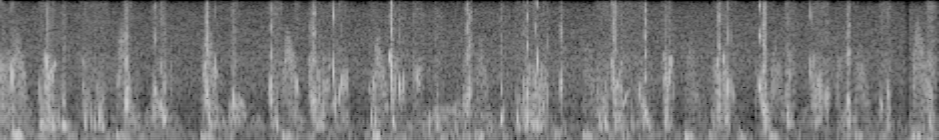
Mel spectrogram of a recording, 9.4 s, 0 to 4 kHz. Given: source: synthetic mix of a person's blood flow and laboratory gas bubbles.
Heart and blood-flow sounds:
Doppler ultrasound of blood flow; subclavian vein
0.00-0.22 s: bubbles
0.38-0.69 s: bubbles
0.78-1.07 s: bubbles
1.21-1.38 s: bubbles
1.49-1.67 s: bubbles
2.00-2.42 s: bubbles
2.65-2.80 s: bubbles
2.92-3.00 s: bubbles
3.06-3.48 s: bubbles
3.67-4.06 s: bubbles
4.11-4.24 s: bubbles
4.32-4.43 s: bubbles
4.60-4.72 s: bubbles
4.97-5.06 s: bubbles
5.12-5.49 s: bubbles
5.57-5.64 s: bubbles
5.95-6.51 s: bubbles
6.59-6.73 s: bubbles
7.09-7.36 s: bubbles
7.54-7.73 s: bubbles
7.83-7.97 s: bubbles
8.06-8.29 s: bubbles
8.33-8.55 s: bubbles
8.77-8.90 s: bubbles
9.23-9.34 s: bubbles
9.37-9.40 s: bubbles
From the record:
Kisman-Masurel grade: 343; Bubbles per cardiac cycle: rolling drumbeat, 9 or more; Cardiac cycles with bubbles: 100%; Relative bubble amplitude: loud (0.450 to 0.775); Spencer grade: 3 (all of the cardiac periods contain showers or single bubble signals, but not dominating or overriding the cardiac motion signals); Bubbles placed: anywhere in the cardiac cycle

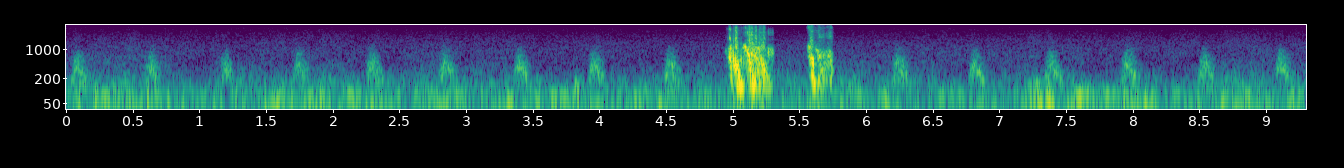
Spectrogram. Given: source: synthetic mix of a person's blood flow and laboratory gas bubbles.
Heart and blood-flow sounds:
Doppler ultrasound of blood flow; subclavian vein
4.95-5.32 s: bubbles
5.55-5.76 s: bubbles
From the record:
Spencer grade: 1 (occasional bubble signal discernible with the cardiac motion signal, with majority of cardiac periods free of bubbles); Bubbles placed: anywhere in the cardiac cycle

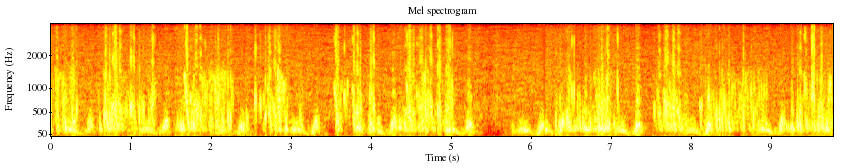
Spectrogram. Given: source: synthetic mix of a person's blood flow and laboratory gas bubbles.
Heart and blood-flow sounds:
Doppler ultrasound of blood flow; precordium
0.00-0.37 s: bubbles
0.58-1.33 s: bubbles
1.56-2.32 s: bubbles
2.44-2.50 s: bubbles
2.54-3.00 s: bubbles
3.08-3.18 s: bubbles
3.54-3.94 s: bubbles
3.96-4.15 s: bubbles
4.34-5.06 s: bubbles
6.29-7.15 s: bubbles
7.53-7.99 s: bubbles
8.09-8.96 s: bubbles
9.17-9.79 s: bubbles
From the record:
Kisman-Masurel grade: 332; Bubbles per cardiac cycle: rolling drumbeat, 9 or more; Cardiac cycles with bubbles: 50 to 99%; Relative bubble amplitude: moderate (0.250 to 0.450); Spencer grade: 3 (all of the cardiac periods contain showers or single bubble signals, but not dominating or overriding the cardiac motion signals); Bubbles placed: only in the low amplitude regions of the cardiac cycle

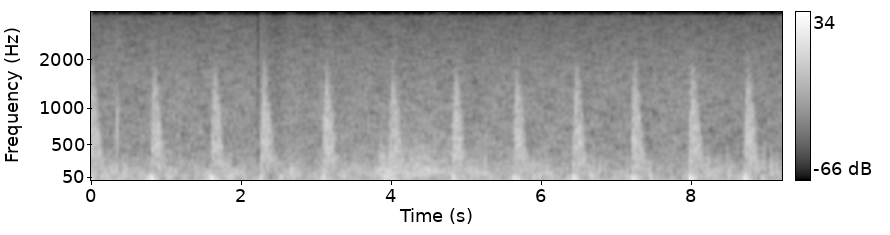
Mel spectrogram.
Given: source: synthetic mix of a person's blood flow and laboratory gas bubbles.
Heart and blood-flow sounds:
Doppler ultrasound of blood flow; subclavian vein
0.32-0.37 s: bubbles
From the record:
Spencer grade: 2 (many but less than half of the cardiac periods contain bubble signals, singularly or in groups); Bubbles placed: anywhere in the cardiac cycle

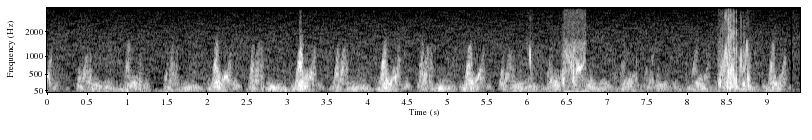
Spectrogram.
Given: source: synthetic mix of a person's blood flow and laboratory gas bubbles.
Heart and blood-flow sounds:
Doppler ultrasound of blood flow; precordium
6.00-6.08 s: bubbles
6.42-6.74 s: bubbles
8.38-8.81 s: bubbles
From the record:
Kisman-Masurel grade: 222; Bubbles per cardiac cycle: several, 3 to 8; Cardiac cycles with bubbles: 10 to 50%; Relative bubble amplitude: moderate (0.250 to 0.450); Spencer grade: 2 (many but less than half of the cardiac periods contain bubble signals, singularly or in groups); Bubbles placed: only in the low amplitude regions of the cardiac cycle

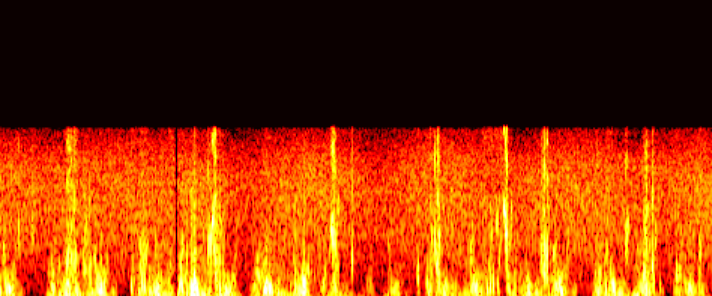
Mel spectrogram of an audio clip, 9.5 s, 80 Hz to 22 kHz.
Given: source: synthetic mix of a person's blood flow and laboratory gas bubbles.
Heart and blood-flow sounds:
Doppler ultrasound of blood flow; precordium
0.21-0.28 s: bubbles
0.42-0.47 s: bubbles
0.85-1.23 s: bubbles
1.72-1.98 s: bubbles
2.12-2.18 s: bubbles
2.23-2.32 s: bubbles
2.74-3.00 s: bubbles
4.38-4.53 s: bubbles
4.67-4.73 s: bubbles
5.54-5.61 s: bubbles
5.67-5.91 s: bubbles
6.42-6.84 s: bubbles
7.19-7.33 s: bubbles
7.91-8.17 s: bubbles
8.31-8.39 s: bubbles
8.53-8.87 s: bubbles
8.98-9.05 s: bubbles
9.28-9.38 s: bubbles
From the record:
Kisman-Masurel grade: 242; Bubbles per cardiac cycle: several, 3 to 8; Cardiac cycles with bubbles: 100%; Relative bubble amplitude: moderate (0.250 to 0.450); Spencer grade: 3 (all of the cardiac periods contain showers or single bubble signals, but not dominating or overriding the cardiac motion signals); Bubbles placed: only in the low amplitude regions of the cardiac cycle

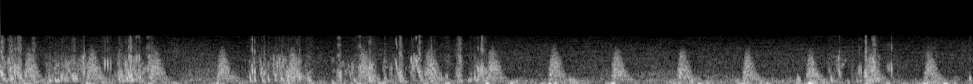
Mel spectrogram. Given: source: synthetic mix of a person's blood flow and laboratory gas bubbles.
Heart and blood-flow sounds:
Doppler ultrasound of blood flow; subclavian vein
0.00-0.26 s: bubbles
0.29-0.38 s: bubbles
0.45-0.97 s: bubbles
1.01-1.59 s: bubbles
2.47-3.14 s: bubbles
3.31-4.50 s: bubbles
4.55-4.63 s: bubbles
4.67-4.96 s: bubbles
8.27-8.48 s: bubbles
8.54-8.83 s: bubbles
8.87-8.96 s: bubbles
9.67-9.74 s: bubbles
From the record:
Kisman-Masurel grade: 332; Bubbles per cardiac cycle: rolling drumbeat, 9 or more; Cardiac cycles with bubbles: 50 to 99%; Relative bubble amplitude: moderate (0.250 to 0.450); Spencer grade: 3 (all of the cardiac periods contain showers or single bubble signals, but not dominating or overriding the cardiac motion signals); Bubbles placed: anywhere in the cardiac cycle

